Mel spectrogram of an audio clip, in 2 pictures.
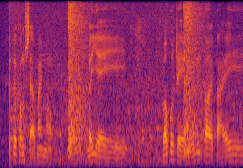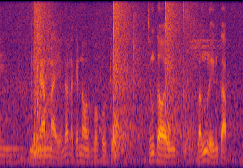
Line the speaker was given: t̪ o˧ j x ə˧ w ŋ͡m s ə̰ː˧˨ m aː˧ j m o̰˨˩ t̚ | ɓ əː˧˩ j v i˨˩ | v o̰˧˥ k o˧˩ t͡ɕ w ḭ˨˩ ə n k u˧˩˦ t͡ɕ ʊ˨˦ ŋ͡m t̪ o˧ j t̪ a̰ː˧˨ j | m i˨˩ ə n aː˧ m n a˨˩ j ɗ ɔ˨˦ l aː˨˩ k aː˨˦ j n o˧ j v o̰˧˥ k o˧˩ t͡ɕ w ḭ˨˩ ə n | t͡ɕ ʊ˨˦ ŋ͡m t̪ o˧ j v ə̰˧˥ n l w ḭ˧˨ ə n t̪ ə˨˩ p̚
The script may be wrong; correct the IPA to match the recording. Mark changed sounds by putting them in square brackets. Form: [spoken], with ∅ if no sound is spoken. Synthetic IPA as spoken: t̪ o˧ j x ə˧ w ŋ͡m s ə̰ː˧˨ m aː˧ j m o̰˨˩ t̚ | ɓ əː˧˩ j v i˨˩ | v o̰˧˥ k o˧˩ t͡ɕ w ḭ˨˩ ə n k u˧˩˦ t͡ɕ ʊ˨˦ ŋ͡m t̪ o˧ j t̪ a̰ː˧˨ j | m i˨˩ ə n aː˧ m n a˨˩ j ɗ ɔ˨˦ l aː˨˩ k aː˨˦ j n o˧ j v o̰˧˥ k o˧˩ t͡ɕ w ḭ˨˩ ə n | t͡ɕ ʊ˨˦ ŋ͡m t̪ o˧ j v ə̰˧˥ n l w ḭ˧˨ ə n t̪ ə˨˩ p̚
